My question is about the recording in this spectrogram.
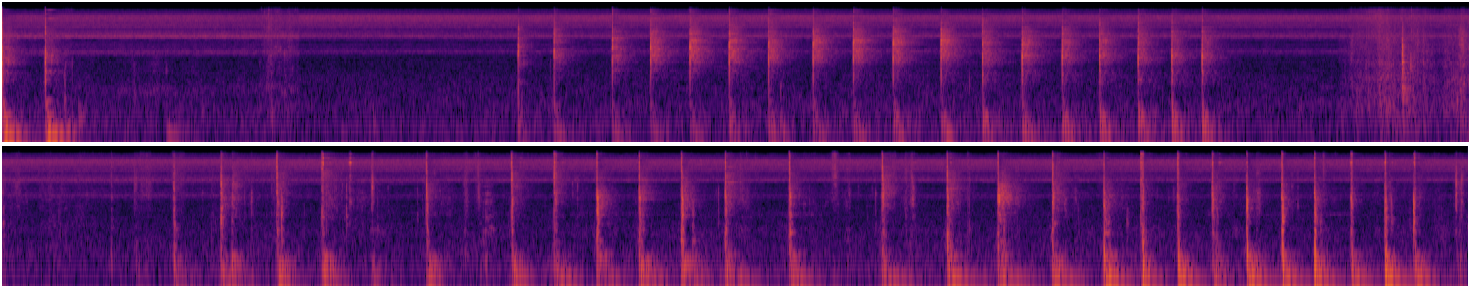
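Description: Repeated sharp blows, about two a second, in two long runs with a pause of a few seconds between them, over a steady high-pitched insect chorus.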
